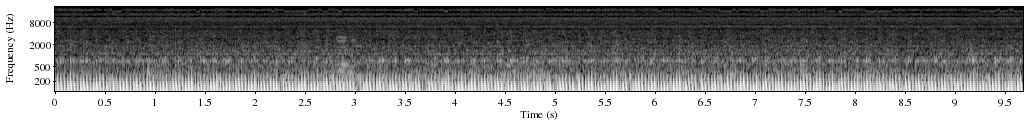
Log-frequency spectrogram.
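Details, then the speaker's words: 1990 Mitsubishi Mighty Max at operating temperature, old spark plugs in, just before Sea Foam is fed through the brake booster vacuum line: lumpy, choppy idle with a stumble every few pulses; engine misfire at idle. "So here we go. Got a nice choppy idle. Let's get the seafoam."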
